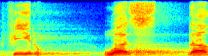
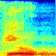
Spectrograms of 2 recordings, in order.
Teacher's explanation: huruf ra sukun yang diawali baris kasrah yaitu fa. Membacanya dibaca tipis.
